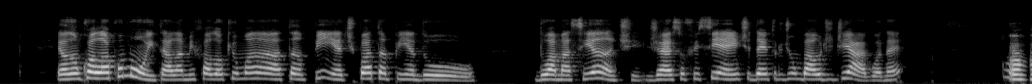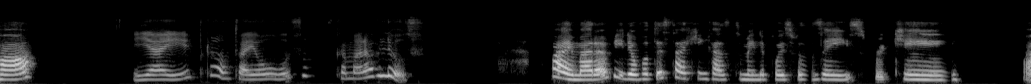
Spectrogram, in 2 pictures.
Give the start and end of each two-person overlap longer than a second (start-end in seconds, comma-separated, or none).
none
